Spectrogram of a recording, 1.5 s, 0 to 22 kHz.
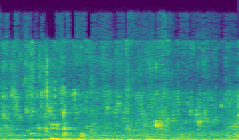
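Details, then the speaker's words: Microhydro penstock filling after the top valve is opened with the bottom valve closed: wet irregular gurgles and drips over a low rumble as trapped air escapes up the pipe; normal during filling. "Okay, so I walk back up here another 270 feet and I open the valve and you can hear the air gurgling there. Gurgling, that's all the water that's in the pipe, in the penstock."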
